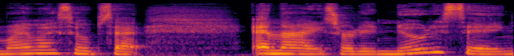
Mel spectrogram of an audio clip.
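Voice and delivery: normal talking voice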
